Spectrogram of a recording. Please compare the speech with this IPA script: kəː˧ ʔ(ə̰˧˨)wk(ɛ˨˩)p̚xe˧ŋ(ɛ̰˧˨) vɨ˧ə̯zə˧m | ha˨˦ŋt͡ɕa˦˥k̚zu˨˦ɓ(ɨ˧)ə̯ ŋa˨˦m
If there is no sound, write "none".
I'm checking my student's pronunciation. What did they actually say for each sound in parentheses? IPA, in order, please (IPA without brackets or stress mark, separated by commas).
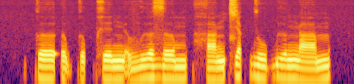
ə̰˧˨, ə˨˩, ɛ̰˧˨, ɨ˧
